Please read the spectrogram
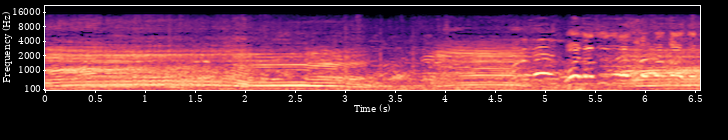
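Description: Cattle mooing: one long, drawn-out moo for about three seconds, then a second, shorter moo about four seconds in.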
